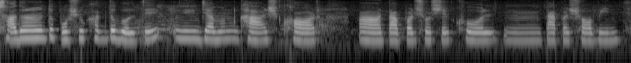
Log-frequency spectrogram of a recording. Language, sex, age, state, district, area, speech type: Bengali, female, 18-30, West Bengal, Uttar Dinajpur, urban, spontaneous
